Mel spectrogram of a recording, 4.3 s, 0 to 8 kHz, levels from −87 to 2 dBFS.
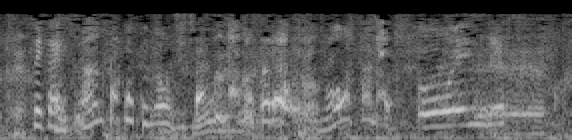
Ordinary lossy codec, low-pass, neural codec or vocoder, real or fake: MP3, 24 kbps; 7.2 kHz; codec, 24 kHz, 3 kbps, HILCodec; fake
